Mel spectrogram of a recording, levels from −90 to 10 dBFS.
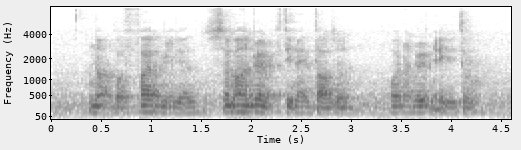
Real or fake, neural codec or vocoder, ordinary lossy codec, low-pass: fake; codec, 16 kHz, 8 kbps, FunCodec, trained on LibriTTS, 25 frames a second; none; none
